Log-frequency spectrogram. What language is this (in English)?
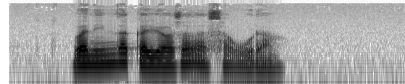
Catalan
